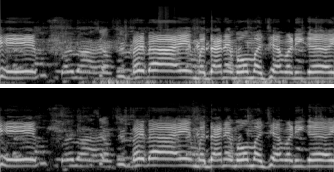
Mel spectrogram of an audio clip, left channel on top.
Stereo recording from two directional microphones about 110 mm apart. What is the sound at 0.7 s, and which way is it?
Speech, 10° right (ahead or behind).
